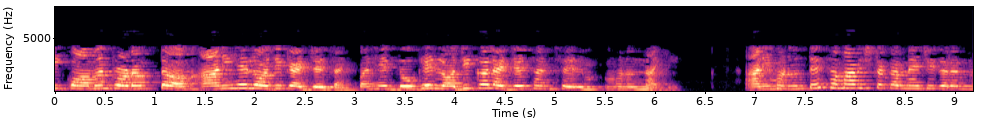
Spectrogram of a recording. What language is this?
Marathi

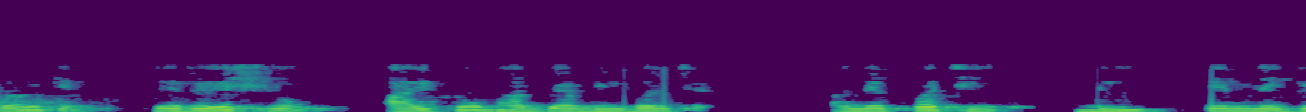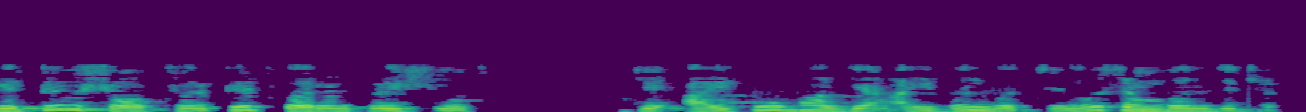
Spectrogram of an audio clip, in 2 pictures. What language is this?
Gujarati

